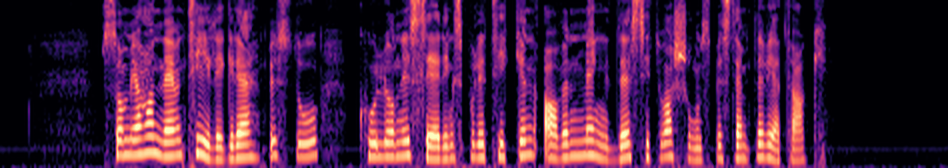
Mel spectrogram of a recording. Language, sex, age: Norwegian, female, 47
